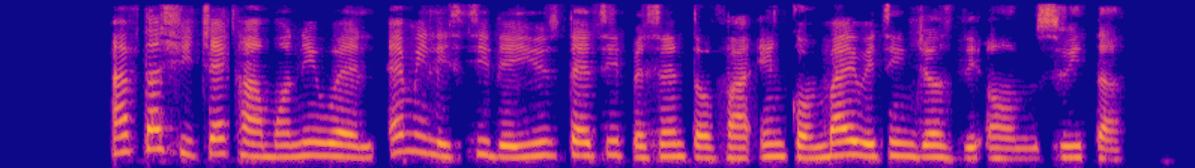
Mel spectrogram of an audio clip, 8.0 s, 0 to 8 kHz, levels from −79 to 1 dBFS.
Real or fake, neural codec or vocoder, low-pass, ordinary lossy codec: real; none; 7.2 kHz; AAC, 32 kbps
